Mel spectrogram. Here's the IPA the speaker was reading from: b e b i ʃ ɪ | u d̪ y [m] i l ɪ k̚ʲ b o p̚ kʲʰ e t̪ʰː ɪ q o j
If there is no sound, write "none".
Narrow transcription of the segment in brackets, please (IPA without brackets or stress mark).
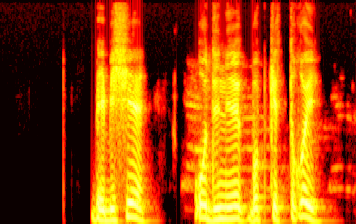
n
